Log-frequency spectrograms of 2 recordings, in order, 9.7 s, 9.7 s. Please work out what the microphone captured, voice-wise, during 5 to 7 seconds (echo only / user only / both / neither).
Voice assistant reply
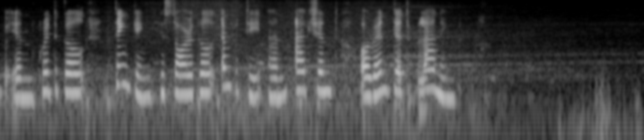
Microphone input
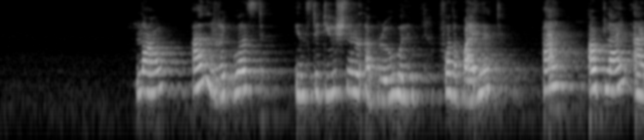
user only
